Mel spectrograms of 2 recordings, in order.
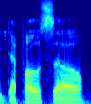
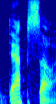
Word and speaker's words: Depso: is going to be deposo excuse me depso I always want to put an extra syllable in his name because that's why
